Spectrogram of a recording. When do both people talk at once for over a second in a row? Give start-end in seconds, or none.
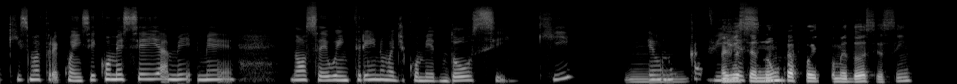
6.5-7.9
